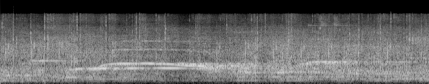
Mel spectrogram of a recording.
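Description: Audience clapping steadily in a large hall, with music playing over it.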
